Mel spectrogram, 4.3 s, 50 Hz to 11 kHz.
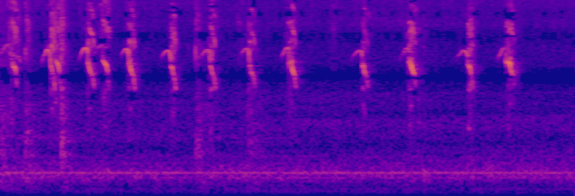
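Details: Day-old Black French Copper Marans chicks peeping, May 2011: clear, high, slightly bending peeps repeated roughly three times a second, with a faint constant hum underneath.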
